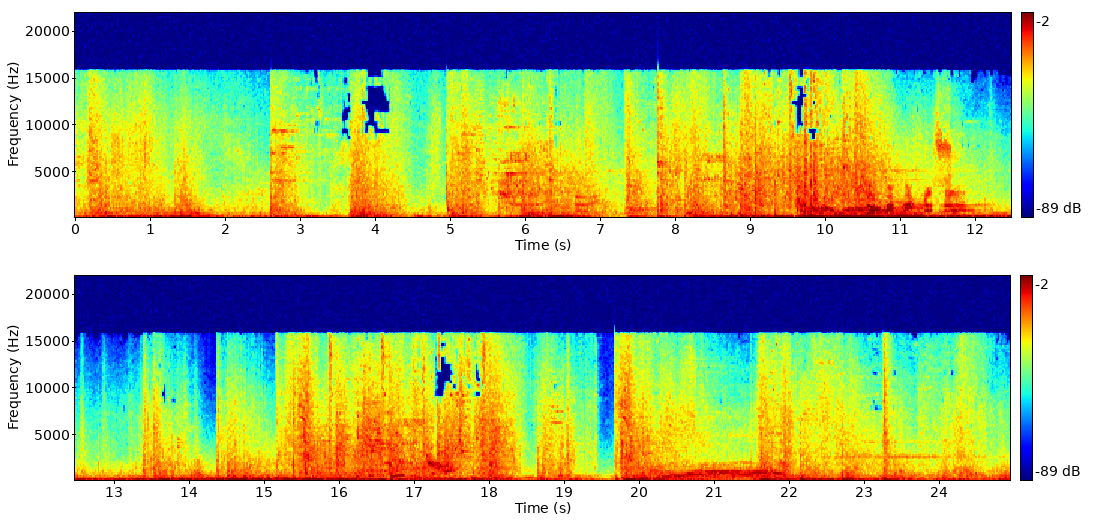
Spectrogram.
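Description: Magic spells and weapon blows crackle and boom in a video game battle.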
